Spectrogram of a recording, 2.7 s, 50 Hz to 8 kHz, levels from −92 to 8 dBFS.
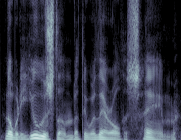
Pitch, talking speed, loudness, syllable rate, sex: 110 Hz, 220 wpm, -16 LUFS, 5.5 syllables/s, male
